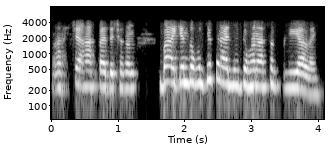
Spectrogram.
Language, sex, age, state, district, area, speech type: Kashmiri, female, 18-30, Jammu and Kashmir, Pulwama, rural, conversation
